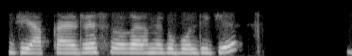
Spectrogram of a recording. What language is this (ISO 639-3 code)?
urd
